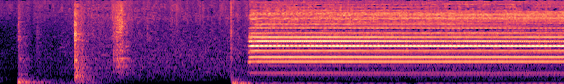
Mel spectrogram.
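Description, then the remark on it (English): A few sharp thumps and clatters as a car door is thrown open, then a fist slams into the car horn, which blares loudly and steadily for over two seconds, its bright, buzzy tone holding at constant volume until the end. “Before my better judgment had a second to catch up with my body, I had already thrown open my car door, taken a step out, and slammed my fist into the horn.”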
